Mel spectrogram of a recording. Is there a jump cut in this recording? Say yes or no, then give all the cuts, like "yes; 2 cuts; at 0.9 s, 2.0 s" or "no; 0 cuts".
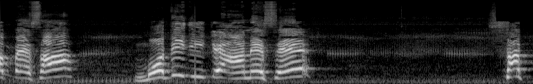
no; 0 cuts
